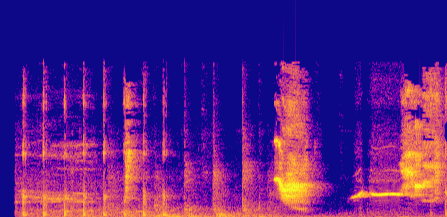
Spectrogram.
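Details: Indian ringneck parrot giving a harsh, raspy screech followed by a short rising whistle, over steady rapid clicking or ticking throughout.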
